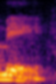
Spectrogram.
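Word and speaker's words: Mie: it's called All About Me, and it's in Canggu, but me is spelled M-I-E, which is noodles in Indonesian.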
